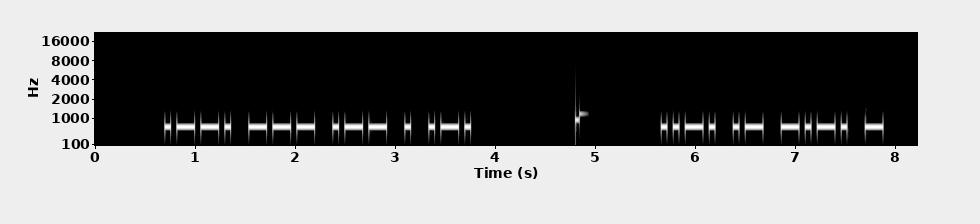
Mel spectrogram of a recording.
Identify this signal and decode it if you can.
Morse code, heard as a keyed tone, about 20 wpm, 700 Hz. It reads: POWER FACT
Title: Sentences from Top 500 Words - New Word Drill - 20wpm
